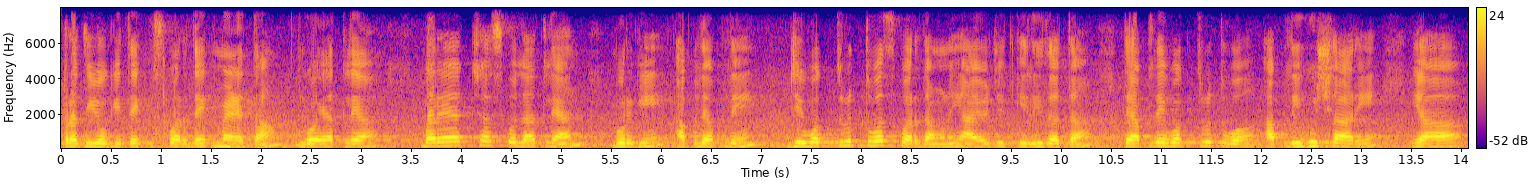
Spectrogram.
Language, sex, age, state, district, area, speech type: Goan Konkani, female, 45-60, Goa, Bardez, urban, spontaneous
